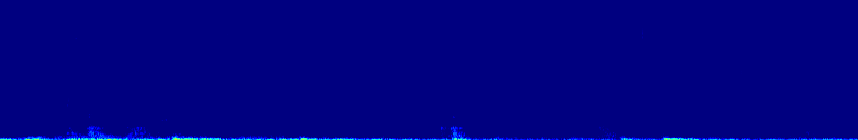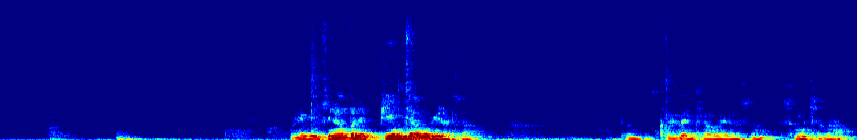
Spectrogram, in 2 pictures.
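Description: A razor scrapes softly over stubble, close by.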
